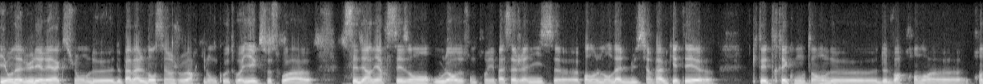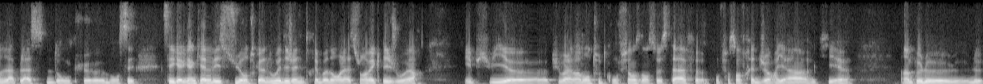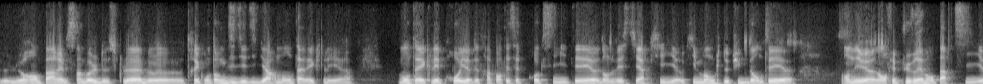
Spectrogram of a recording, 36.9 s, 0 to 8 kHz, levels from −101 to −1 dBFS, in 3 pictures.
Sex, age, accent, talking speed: male, 20-39, French, 230 wpm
